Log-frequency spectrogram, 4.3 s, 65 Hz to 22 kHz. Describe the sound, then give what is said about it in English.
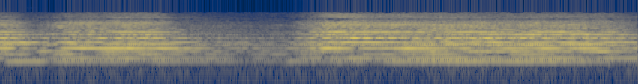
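A loud freight train horn sounds in two long, sustained blasts with a brief dip between them, rich and droning, with no voices present, as a freight train passes by Riverside Cemetery in Denver, where freight trains go by every 30 minutes. “And when the freight trains pass by every 30 minutes, it's loud enough to literally wake the dead.”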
